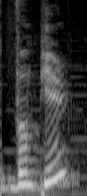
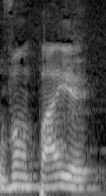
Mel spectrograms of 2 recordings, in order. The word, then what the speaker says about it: Vampyr: mas calhou desses três jogos terem saído meio que com uma, duas semanas separando eles e eu acabei jogando junto, que foi Vampire. Ou Vampire. – Ou Vampire. – Eu vou falar vampiro que fica mais fácil as pessoas identificar, uhum. apesar da pronúncia correta ser o Vampire.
